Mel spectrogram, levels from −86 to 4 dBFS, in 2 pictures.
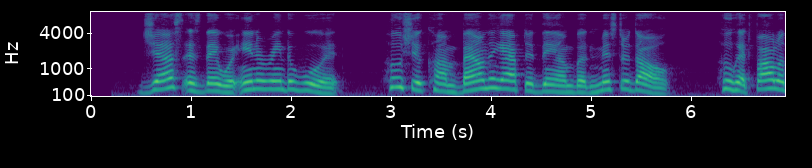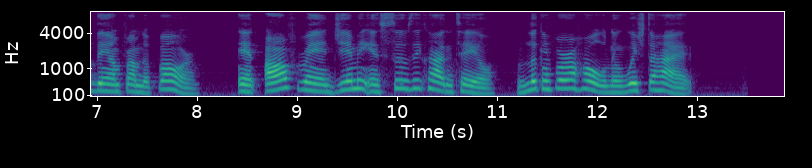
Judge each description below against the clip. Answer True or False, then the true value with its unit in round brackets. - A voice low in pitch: False (220 Hz)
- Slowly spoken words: False (165 wpm)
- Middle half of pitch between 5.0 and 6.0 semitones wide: True (5.6 semitones)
